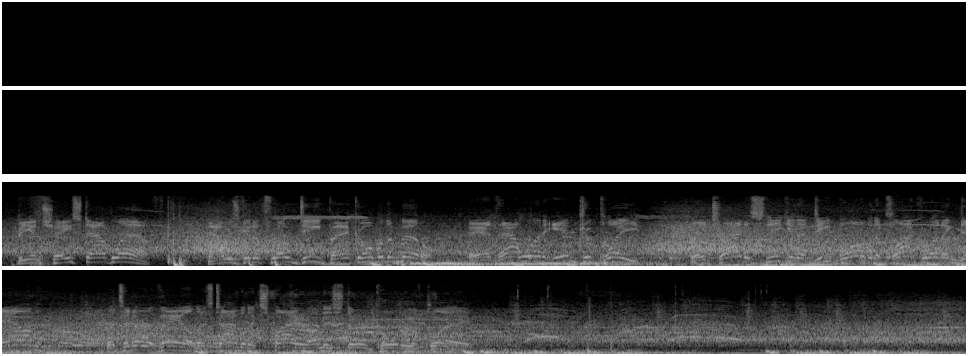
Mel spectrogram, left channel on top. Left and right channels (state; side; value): silent; left; 56 dB below the other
